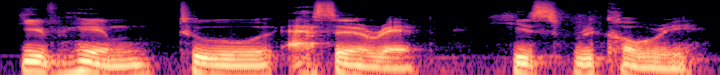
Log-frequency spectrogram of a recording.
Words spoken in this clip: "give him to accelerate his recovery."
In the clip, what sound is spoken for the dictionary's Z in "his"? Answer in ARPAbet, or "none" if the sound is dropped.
S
